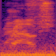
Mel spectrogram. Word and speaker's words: Roush: roush cold air intake or roche how do you say it roush roush and then uh new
